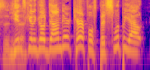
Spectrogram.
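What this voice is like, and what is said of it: Put-on Pittsburgh accent. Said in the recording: “I loved the Pittsburgh accent ... it's such a unique accent ... very regional ... with the U's and the D's”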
